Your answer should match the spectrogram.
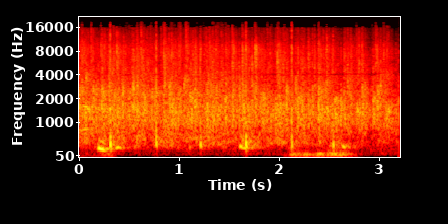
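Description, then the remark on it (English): A crowd applauds steadily, a dense wash of many hands clapping at once, with faint murmurs of voices underneath the continuous patter. “Actually, while you're clapping, can we just clap for Melissa Lukashenko?”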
